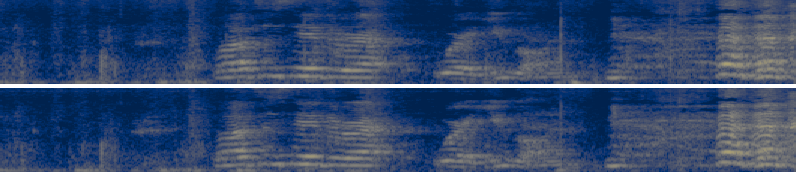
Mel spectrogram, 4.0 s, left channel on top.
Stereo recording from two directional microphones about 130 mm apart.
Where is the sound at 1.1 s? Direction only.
25° right (ahead or behind).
